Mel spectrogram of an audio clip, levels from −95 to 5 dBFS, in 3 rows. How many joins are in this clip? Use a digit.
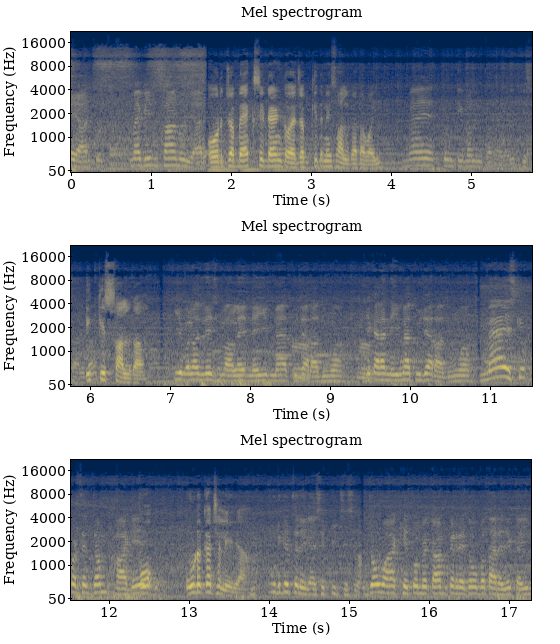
4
